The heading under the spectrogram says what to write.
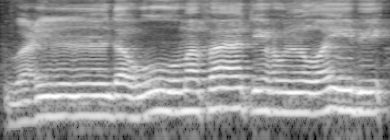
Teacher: ہا کے اوپر الٹا پیش ہے اس لیے ہا کو تھوڑا کھینچ کر پڑھیں گے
